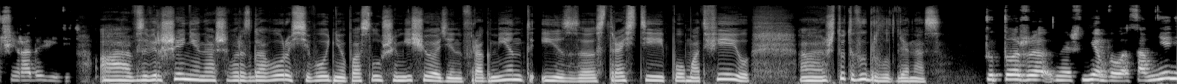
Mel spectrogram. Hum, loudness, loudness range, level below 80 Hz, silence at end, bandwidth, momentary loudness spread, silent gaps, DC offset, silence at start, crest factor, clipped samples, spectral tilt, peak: none; -13 LUFS; 2 LU; -46 dBFS; 0 s; 17 kHz; 7 LU; none; under 0.1%; 0 s; 12 dB; under 0.1%; -5 dB/octave; -2 dBFS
